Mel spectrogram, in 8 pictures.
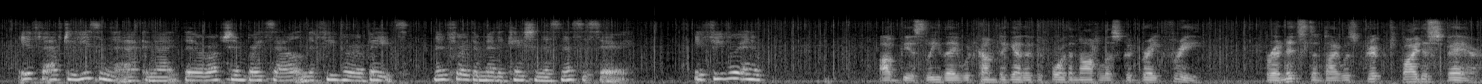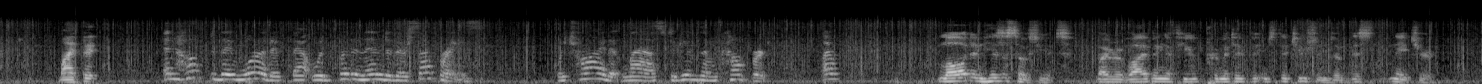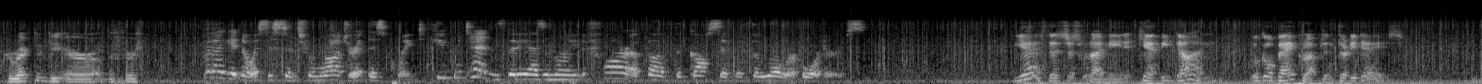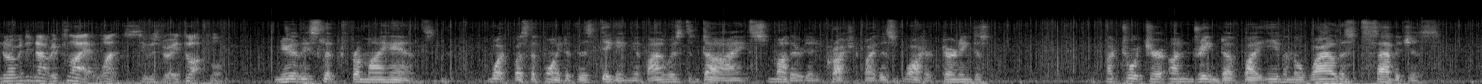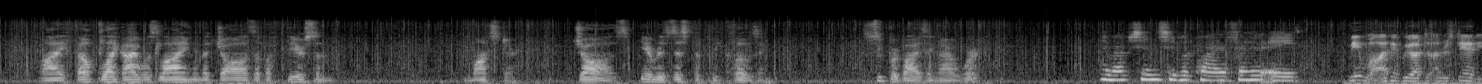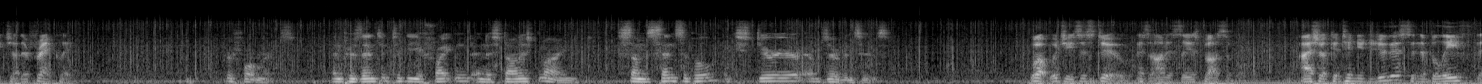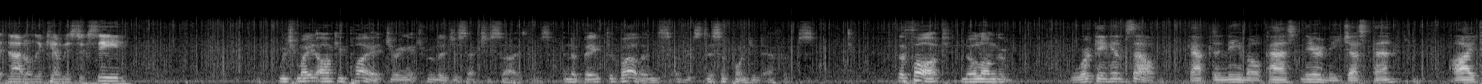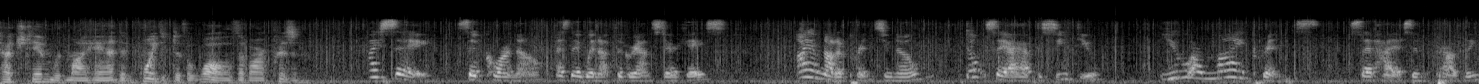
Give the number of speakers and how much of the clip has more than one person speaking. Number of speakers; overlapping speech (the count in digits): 6, no overlap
